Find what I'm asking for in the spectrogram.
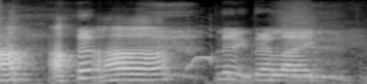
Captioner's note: laughing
